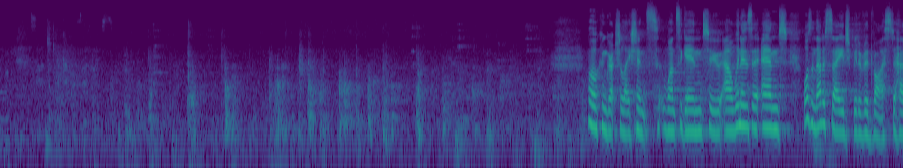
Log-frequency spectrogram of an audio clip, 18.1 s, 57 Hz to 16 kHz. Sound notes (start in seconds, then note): 4.4 footsteps thumping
